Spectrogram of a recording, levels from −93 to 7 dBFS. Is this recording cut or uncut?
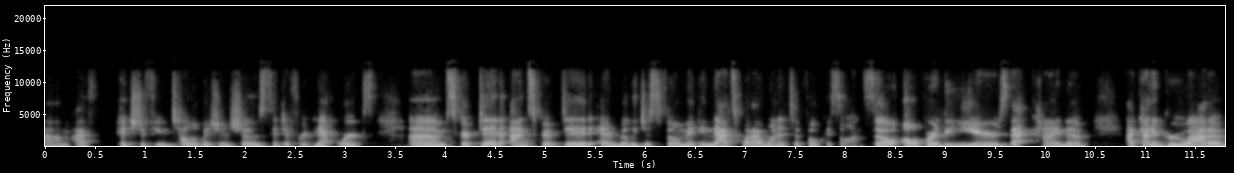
uncut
